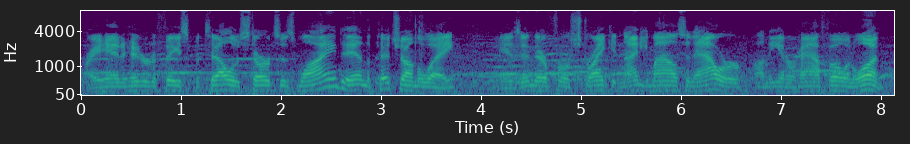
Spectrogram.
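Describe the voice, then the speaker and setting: A middle-aged man calling live sports on the radio as a play-by-play announcer, in measured, clipped phrases. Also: medium pitch, noisy background.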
